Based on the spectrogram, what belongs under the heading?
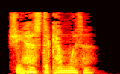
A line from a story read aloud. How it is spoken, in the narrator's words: Aureliano would say to himself in a low voice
